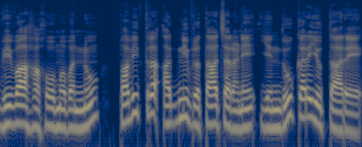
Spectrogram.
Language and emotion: Kannada, neutral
